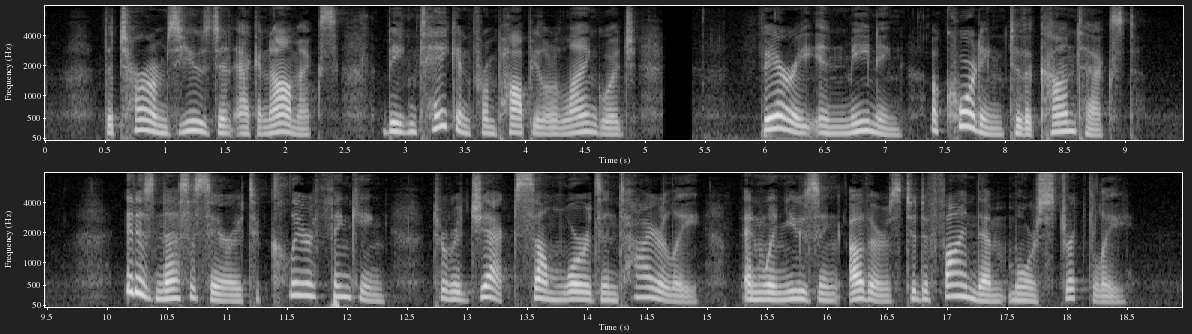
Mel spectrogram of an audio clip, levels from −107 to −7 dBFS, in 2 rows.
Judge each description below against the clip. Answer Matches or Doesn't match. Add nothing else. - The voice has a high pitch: Doesn't match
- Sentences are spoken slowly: Matches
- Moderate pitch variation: Matches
